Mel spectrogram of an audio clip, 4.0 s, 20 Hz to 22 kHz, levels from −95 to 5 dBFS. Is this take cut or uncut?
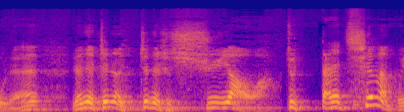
cut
